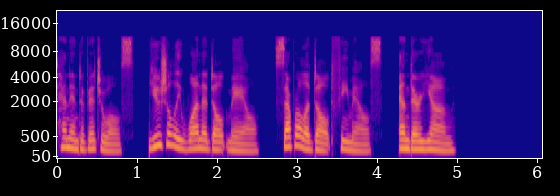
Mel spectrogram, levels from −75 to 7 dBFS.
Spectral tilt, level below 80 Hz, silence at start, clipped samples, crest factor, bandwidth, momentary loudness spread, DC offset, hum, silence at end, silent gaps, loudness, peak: -5 dB/octave; -66 dBFS; 0 s; under 0.1%; 18 dB; 12 kHz; 11 LU; under 0.1%; none; 1.1 s; 0.95-1.15 s, 2.54-2.73 s, 4.09-4.26 s; -21 LUFS; -4 dBFS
